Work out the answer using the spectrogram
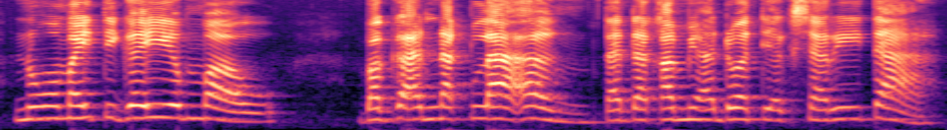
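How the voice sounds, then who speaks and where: A woman's voice: high voice, normal speed, fairly bright tone. A woman playing a bossy, grumbling, money-minded older landlady in a radio comedy drama, scolding and nagging emphatically.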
